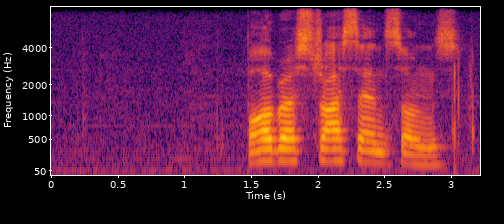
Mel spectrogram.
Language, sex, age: English, male, 18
